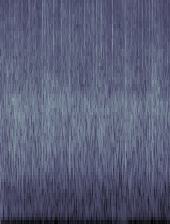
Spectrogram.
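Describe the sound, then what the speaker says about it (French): An audience at a mayor's New Year's wishes ceremony in Fresnes-sur-Escaut applauds, a brief, even wash of many hands clapping at moderate distance. "On peut les applaudir."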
